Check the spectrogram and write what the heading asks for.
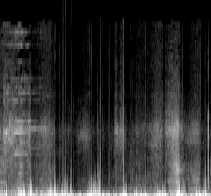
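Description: Wind buffeting the camera's microphone: a loud, irregular low rumble that surges and drops from moment to moment.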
